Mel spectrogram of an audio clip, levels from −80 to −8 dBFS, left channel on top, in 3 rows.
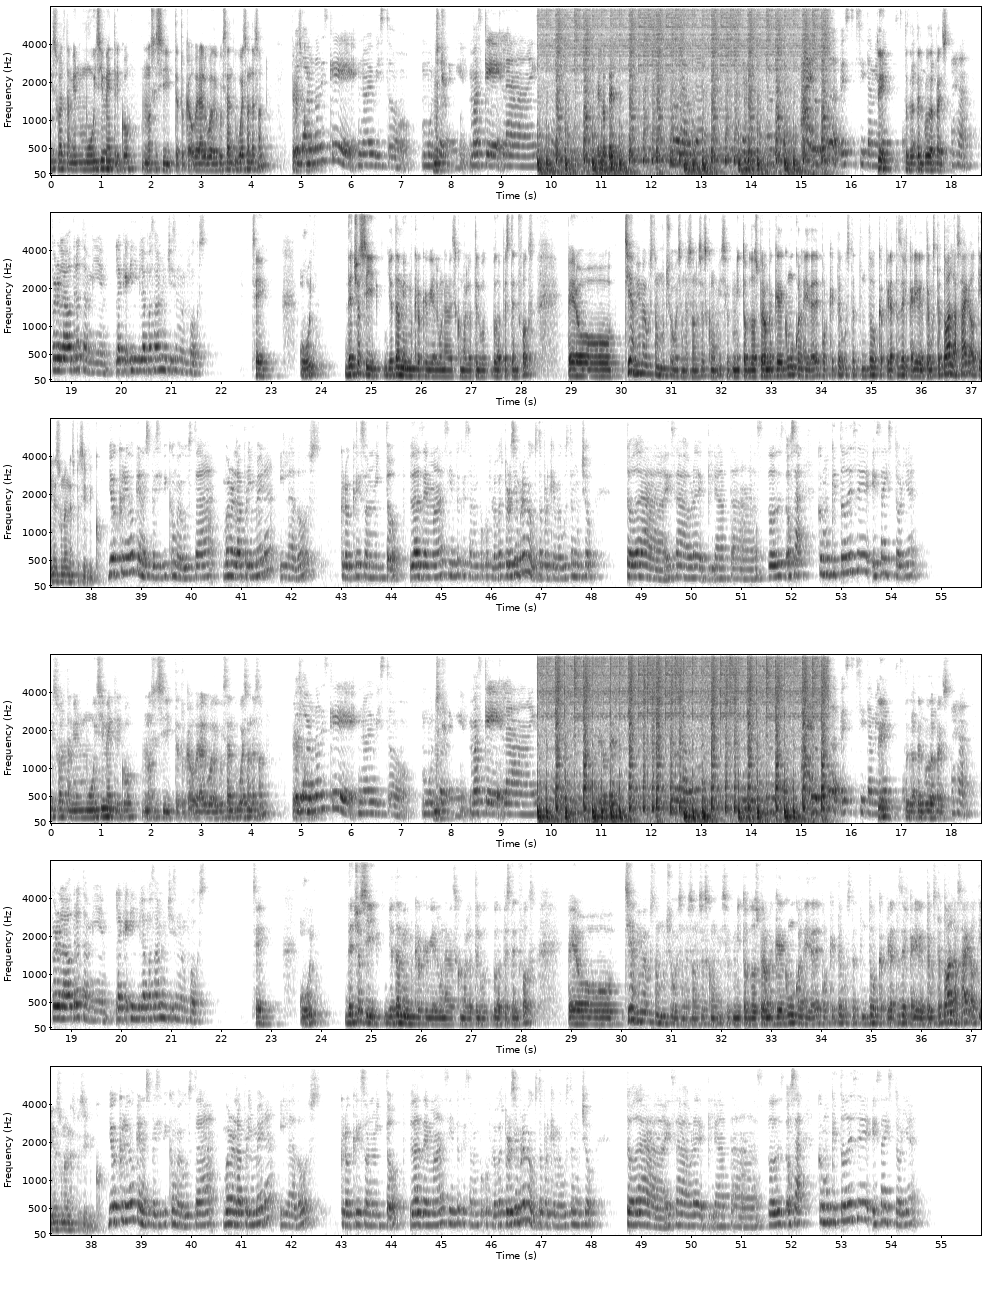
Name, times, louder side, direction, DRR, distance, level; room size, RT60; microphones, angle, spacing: voice 1, 0.0-4.3 4.8-5.2 7.6-7.8 10.9-11.3 13.8-14.0 16.5-16.7 17.1-17.9 22.6-22.9 23.3-23.9 24.5-28.7 28.9-29.8 30.1-38.0, left 3 dB, 65° left, 7 dB, 0.4 m, -26 dB
voice 2, 4.9-7.1 7.4-10.9 12.4-13.1 13.8-16.7 17.0-17.3 18.0-18.3 18.6-21.7 23.6-23.8 38.3-42.5 43.0-44.1 44.4-48.0 48.7-52.2 52.5-54.5, equal, 10° left, 0 dB, 0.6 m, -32 dB
sound 1, 9.7-15.6, right 4 dB, 60° right, 0.4 m, -23 dB
4.1 x 2.4 x 2.4 m, 0.68 s
head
